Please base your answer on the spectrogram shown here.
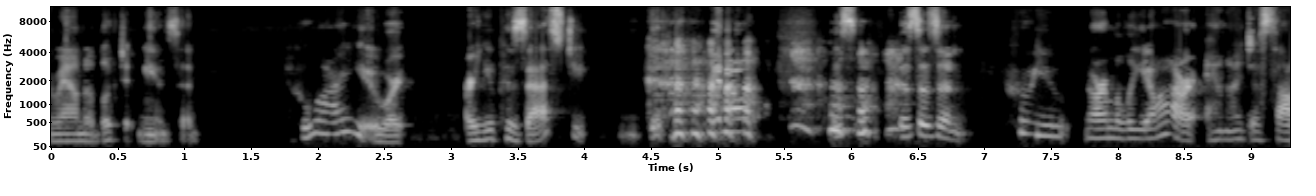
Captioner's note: laugh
